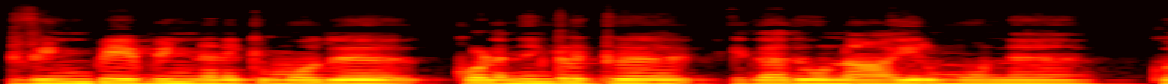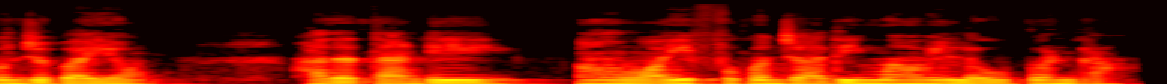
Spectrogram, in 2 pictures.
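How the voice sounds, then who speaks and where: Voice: medium pitch, flat delivery, brisk, mellow, dull audio, natural voice. A voice actor playing a worried young male relative who politely and hesitantly questions a doctor. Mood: anxious. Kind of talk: cartoon voice acting.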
